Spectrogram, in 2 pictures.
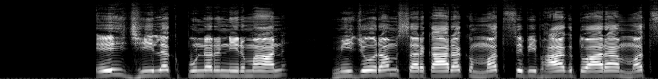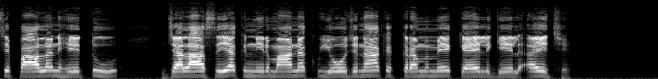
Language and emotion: Maithili, neutral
